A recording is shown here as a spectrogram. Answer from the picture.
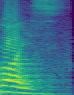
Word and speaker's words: boys: Soul, boys, cell, loose. So the answer is boys, boys. The S there is pronounced Z, boys.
